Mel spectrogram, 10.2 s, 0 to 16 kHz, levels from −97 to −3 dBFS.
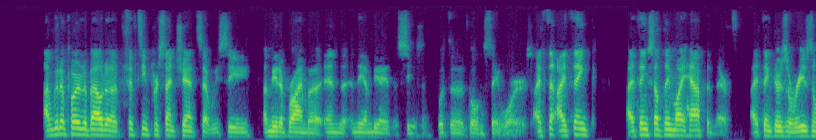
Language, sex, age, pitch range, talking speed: English, male, 20-39, 110-130 Hz, 240 wpm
